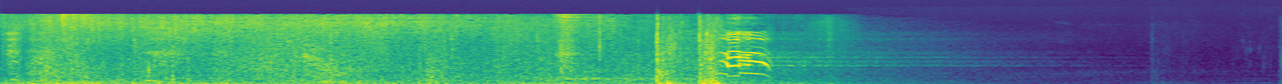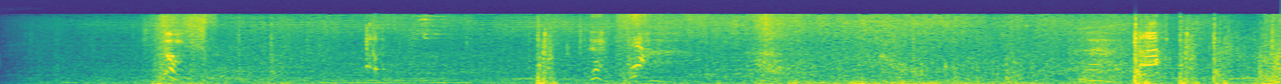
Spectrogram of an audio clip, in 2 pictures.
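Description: Wind rushes past during a fast glide.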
